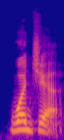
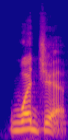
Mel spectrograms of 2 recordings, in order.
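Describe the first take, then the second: Both takes have the same delivery.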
